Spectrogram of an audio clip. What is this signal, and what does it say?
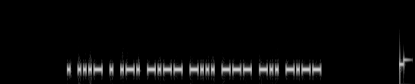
Morse code, heard as a keyed tone, about 43 wpm, 700 Hz. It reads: EVERYBODY
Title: Sentences from Top 1400 Words - New Word Drill Alt - 45wpm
